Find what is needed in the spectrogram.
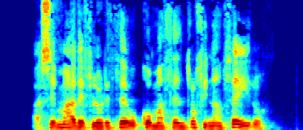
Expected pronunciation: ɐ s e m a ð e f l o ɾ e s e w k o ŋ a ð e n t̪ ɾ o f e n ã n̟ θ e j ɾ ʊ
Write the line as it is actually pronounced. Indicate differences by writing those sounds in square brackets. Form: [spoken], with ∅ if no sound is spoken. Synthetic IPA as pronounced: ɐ s e m a ð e f l o ɾ e [θ] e w k o [m] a [θ] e n t̪ ɾ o f [i] n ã n̟ θ e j ɾ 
